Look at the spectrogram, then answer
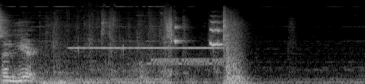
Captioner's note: eldritch fax machine noises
